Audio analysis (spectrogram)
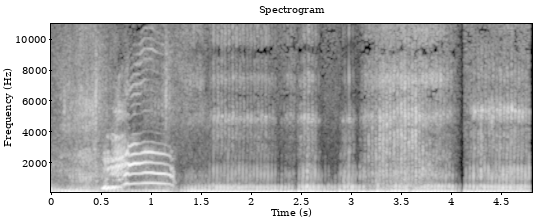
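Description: A cat gives a short, rising-and-falling meow, then settles into a loud, steady, low rumbling purr that pulses evenly for several seconds, with a brief dip near the end.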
